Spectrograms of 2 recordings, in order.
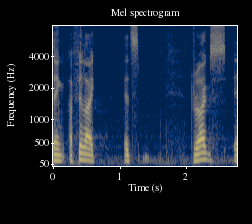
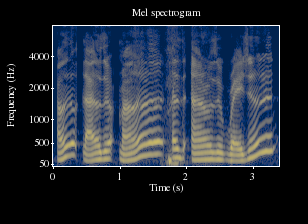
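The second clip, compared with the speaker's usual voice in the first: slow, drawled LA voice; LA accent; 3 semitones higher, much slower than usual. Retold or imitated. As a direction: drawl lazily like an LA person. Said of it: "Like an L A person is".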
